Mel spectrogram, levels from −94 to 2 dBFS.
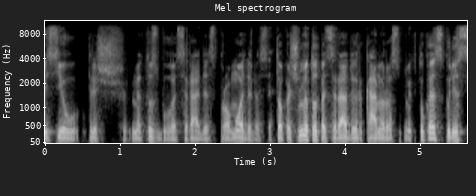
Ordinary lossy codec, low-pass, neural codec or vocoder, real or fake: AAC, 48 kbps; 9.9 kHz; none; real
